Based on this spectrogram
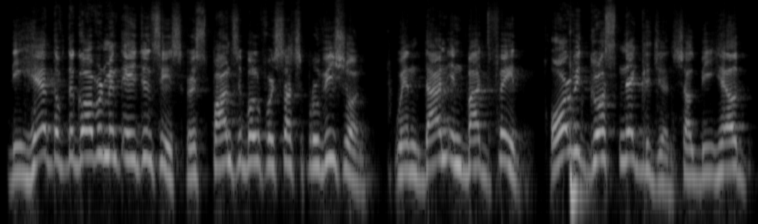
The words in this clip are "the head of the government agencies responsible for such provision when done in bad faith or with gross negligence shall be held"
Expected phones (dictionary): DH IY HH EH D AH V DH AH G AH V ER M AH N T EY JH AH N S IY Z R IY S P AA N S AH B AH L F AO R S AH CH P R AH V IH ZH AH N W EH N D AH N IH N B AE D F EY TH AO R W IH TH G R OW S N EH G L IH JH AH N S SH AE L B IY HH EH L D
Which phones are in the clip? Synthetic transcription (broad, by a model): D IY HH EH D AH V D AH G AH V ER M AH N T EY JH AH N S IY S R IY S P AA N S AH B AH L F AO R S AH CH P R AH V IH SH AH N W EH N D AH N IH N B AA D F EY T AO R W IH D G R OW S N EH G L IH JH AH N S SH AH L B IY HH EH L D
